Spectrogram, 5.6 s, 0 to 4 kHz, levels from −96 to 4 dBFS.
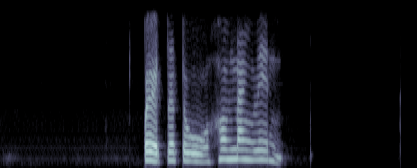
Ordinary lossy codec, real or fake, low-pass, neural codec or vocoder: none; fake; 3.6 kHz; codec, 16 kHz, 8 kbps, FunCodec, trained on LibriTTS, 25 frames a second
